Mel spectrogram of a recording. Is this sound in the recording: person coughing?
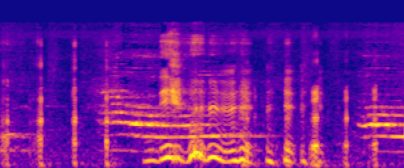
no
